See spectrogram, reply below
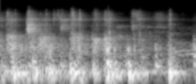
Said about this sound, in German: Herzlichen Glückwunsch nachträglich. Applaus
